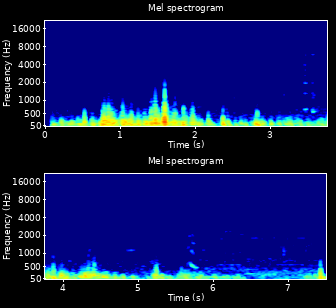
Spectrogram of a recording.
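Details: Angulate tortoises mating, rescued from an empty building plot and temporarily homed before release to a nature reserve; rapid low, grunting bursts pulse about four times a second, swelling and fading, with a few brief sharper squeaks and light background hiss.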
